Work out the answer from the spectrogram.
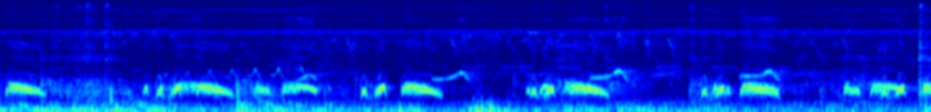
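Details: Spotted dove, a trapping decoy with a ringing, well-phrased coo; dense series of double and long coos, with rising whistles from another bird and a brief low thump partway through.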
